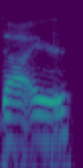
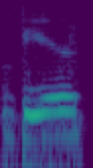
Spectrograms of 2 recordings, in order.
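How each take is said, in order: First: The name rhymes with 'fire'. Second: The name rhymes with 'here'. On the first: The speaker calls it wrong. "I keep pronouncing it as dire" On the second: The speaker calls it right. "it's supposed to be pronounced deer"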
